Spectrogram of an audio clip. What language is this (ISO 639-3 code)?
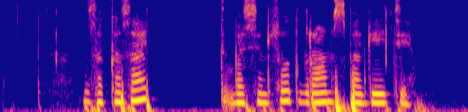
rus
